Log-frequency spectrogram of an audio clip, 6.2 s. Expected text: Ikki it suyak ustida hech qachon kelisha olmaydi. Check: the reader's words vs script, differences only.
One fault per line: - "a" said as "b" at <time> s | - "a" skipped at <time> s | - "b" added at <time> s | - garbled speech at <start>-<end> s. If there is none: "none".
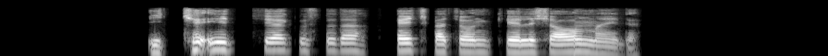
none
